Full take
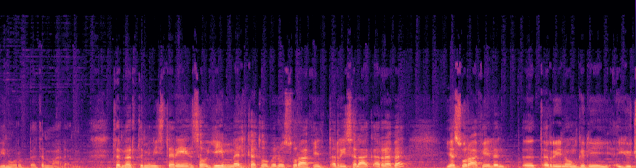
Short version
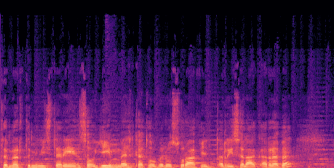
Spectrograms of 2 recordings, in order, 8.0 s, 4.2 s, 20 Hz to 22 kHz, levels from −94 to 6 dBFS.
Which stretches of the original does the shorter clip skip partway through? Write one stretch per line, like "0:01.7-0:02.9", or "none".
none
